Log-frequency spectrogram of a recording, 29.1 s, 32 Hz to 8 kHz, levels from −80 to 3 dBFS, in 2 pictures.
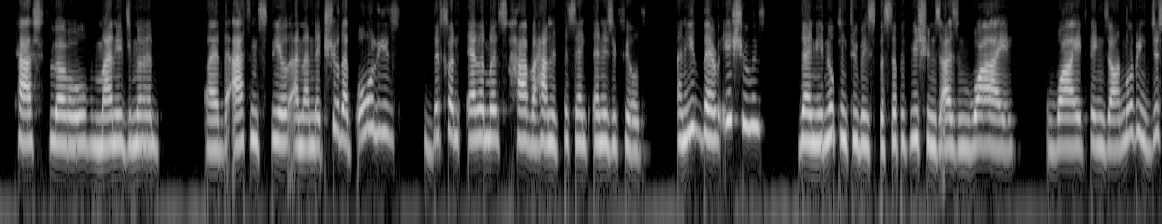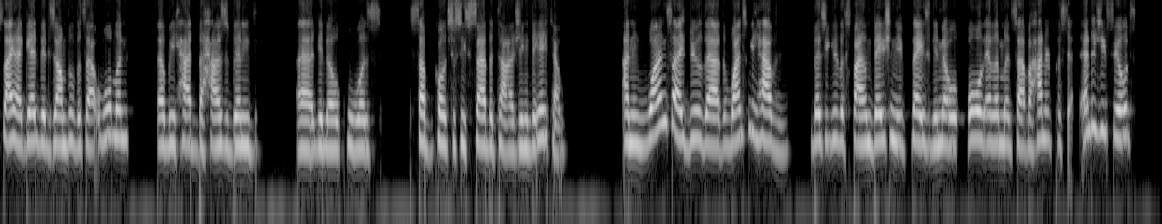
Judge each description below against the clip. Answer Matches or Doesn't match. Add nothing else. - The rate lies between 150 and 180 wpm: Matches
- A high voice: Matches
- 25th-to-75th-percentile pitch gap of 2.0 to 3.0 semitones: Matches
